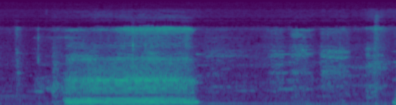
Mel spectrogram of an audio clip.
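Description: A drawn-out, buzzy snore on one breath, followed by quieter snuffling breaths; ordinary snoring in a sleeping dog.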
